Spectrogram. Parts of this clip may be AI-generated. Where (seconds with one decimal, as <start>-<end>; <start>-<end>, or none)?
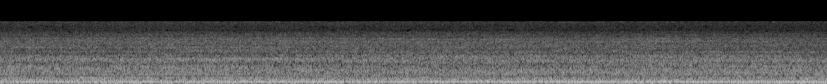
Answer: none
